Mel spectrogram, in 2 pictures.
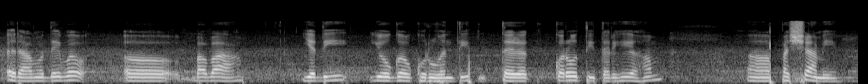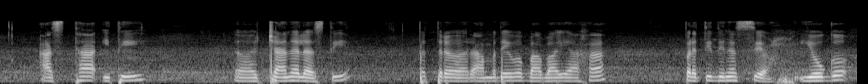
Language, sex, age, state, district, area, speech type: Sanskrit, female, 45-60, Maharashtra, Nagpur, urban, spontaneous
